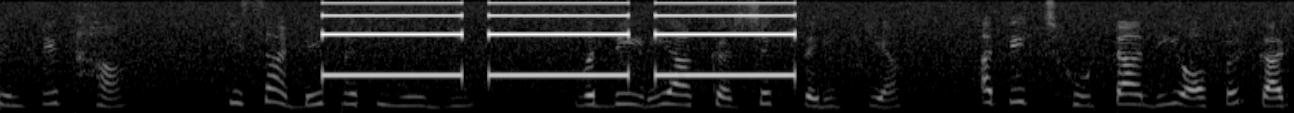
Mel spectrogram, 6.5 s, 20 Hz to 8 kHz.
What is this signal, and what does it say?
Beep code, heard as beeps from a small speaker, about 1030 Hz, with speech in Punjabi. 3 long. In IBM BIOS tables: keyboard card error.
